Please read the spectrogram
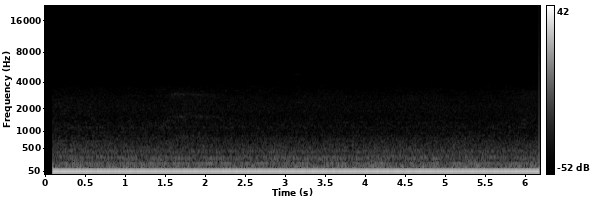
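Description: Loud, steady, deep rumble of a bulk carrier under way, with the ship's engine hum and wind on deck. It is unchanging throughout, with no voices.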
